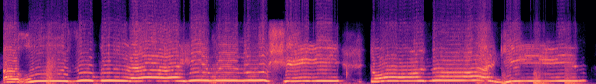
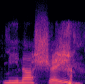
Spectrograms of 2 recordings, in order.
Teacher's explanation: we have to make sure that the Noon and the Sheen are joined rather than the Noon being said separately and the Sheen being said separately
